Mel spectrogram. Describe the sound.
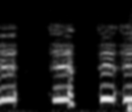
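A voice imitates the horn of a car being honked by someone repeatedly hitting the steering wheel, with three short, nasal honks separated by brief pauses, the last one doubled. The imitation is clear, with no other sounds around it.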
